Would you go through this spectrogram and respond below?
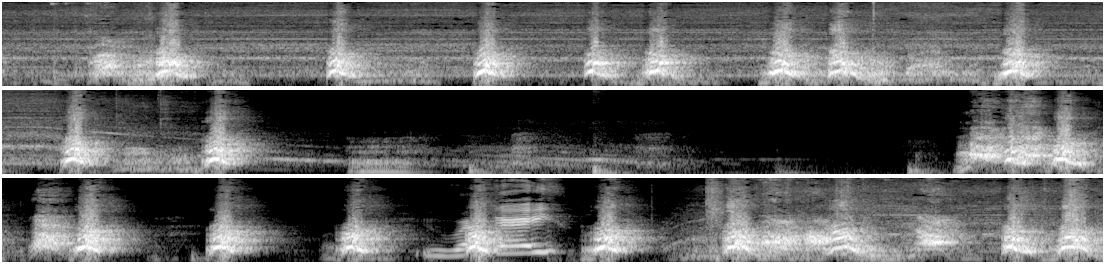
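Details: Dogs, a German Shepherd among them, barking at a small vacuum cleaner they hate. Loud, rapid barks repeat roughly every second, pause into near silence midway, then resume in a denser, rougher burst with growly yips.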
